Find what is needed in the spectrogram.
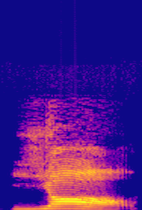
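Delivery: drawn-out Southern "Y'all", leaned on; Southern drawl. Shown as a demonstration. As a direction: stretch the vowel like a Southern drawl. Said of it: "you have a long Southern drawl".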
